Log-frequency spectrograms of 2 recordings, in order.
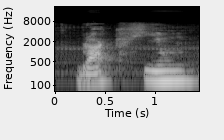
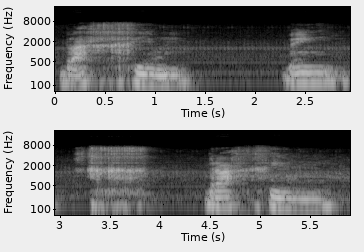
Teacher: Ou você pronuncia isso como um K, brachium, o braço, brachium, ou pronuncia como CH alemão, que é o que mais comumente se faz, brachium, bem, brachium.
